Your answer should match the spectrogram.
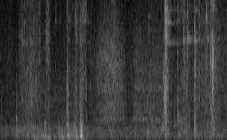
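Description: Several short clicks and rattles as a folding table and a bag are handled and lifted out of a car's open boot.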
